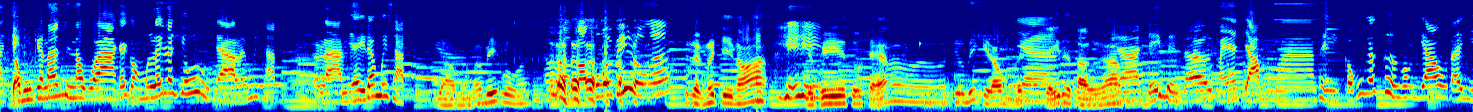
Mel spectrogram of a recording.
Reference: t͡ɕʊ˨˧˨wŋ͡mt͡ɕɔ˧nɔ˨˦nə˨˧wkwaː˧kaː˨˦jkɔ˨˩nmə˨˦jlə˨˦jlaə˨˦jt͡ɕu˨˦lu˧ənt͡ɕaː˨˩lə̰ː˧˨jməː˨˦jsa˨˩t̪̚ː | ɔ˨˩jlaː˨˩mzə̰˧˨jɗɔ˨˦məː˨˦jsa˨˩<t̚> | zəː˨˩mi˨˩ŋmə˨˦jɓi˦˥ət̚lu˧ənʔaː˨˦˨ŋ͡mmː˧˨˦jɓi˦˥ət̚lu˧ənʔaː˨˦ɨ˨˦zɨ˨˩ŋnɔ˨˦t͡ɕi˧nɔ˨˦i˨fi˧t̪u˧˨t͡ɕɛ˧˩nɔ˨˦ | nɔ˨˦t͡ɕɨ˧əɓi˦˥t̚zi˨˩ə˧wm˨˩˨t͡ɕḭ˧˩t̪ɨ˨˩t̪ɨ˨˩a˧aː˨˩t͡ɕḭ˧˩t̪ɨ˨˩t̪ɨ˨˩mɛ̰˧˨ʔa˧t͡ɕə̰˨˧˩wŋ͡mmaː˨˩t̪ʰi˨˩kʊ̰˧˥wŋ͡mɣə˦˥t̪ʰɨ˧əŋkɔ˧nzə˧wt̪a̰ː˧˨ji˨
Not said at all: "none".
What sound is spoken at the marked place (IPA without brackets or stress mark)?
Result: t̚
